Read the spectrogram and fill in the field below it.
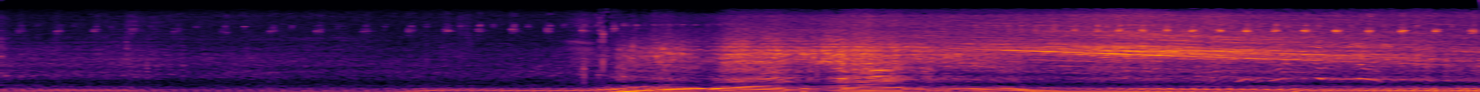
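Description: A lightened, weight-reduced car's engine revs hard as the gas is pressed, a rising and falling roar through the middle, with people talking over it.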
